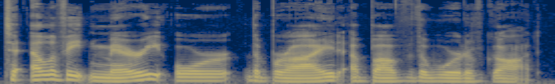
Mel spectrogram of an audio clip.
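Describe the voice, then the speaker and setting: A man with a hoarse, failing voice giving casual online Bible commentary, posing pointed questions to his audience. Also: on the low side, fairly even intonation, a little mellow. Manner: slow and deliberate. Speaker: religious video commentator.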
